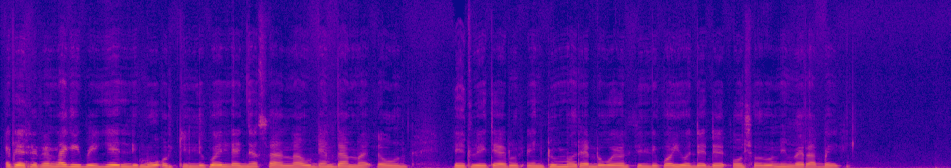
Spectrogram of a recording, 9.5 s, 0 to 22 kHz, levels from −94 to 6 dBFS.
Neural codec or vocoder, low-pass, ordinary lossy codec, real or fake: codec, 44.1 kHz, 3.4 kbps, Pupu-Codec; none; none; fake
